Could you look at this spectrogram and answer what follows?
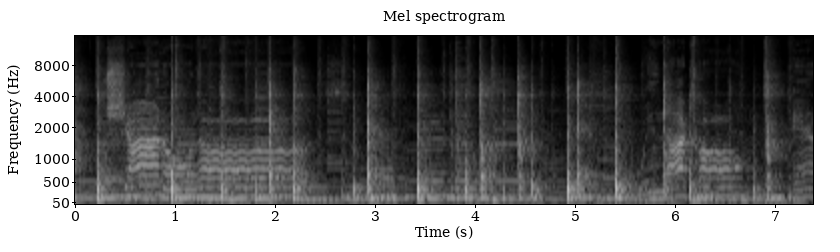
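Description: Two acoustic guitars strumming steadily, with a voice singing a few long wavering notes without clear words about a second in and again near the end.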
